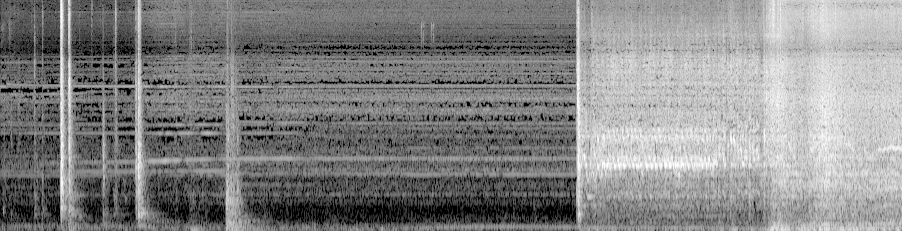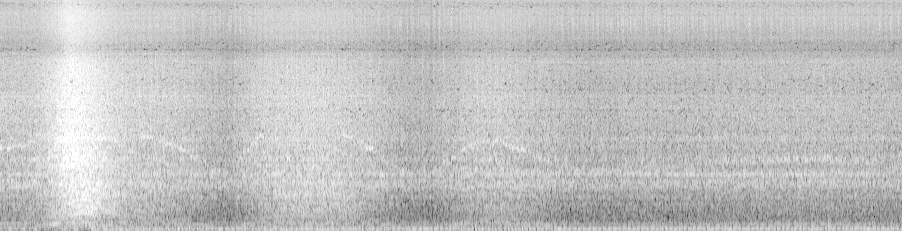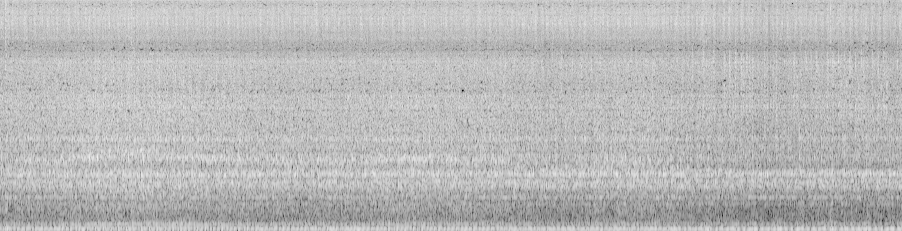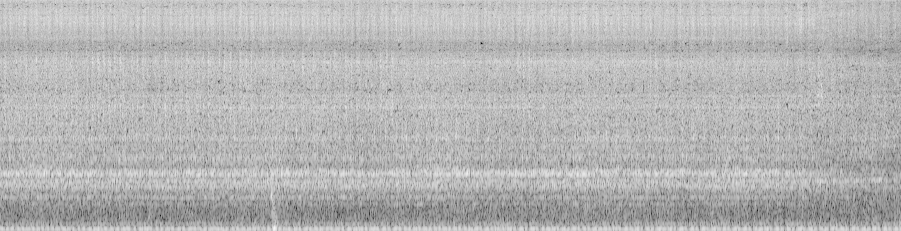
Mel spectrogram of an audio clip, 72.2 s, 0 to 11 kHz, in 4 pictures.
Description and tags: phils car
Opening of the hood of the car and listening how Phil starts his 1975 Mercedes 450 SEL 6.9 liters. It's an amazing limousine-like car with a ridiculously heavy engine (as you can hear). After making the engine rev, you can hear it idling. An amazing sound for an amazing car.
